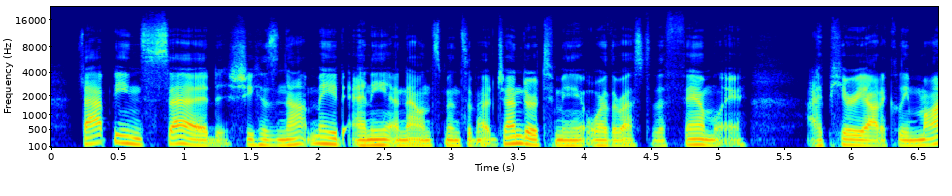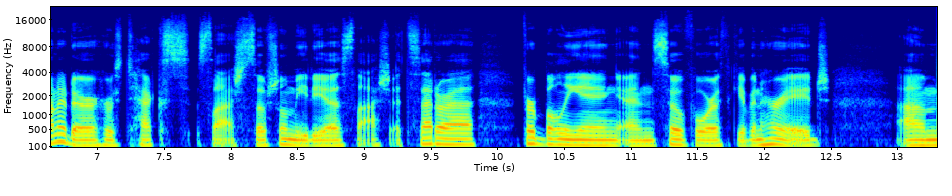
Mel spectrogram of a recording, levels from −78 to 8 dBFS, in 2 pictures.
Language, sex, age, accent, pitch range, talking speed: English, male, 20-39, American, 105-125 Hz, 160 wpm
